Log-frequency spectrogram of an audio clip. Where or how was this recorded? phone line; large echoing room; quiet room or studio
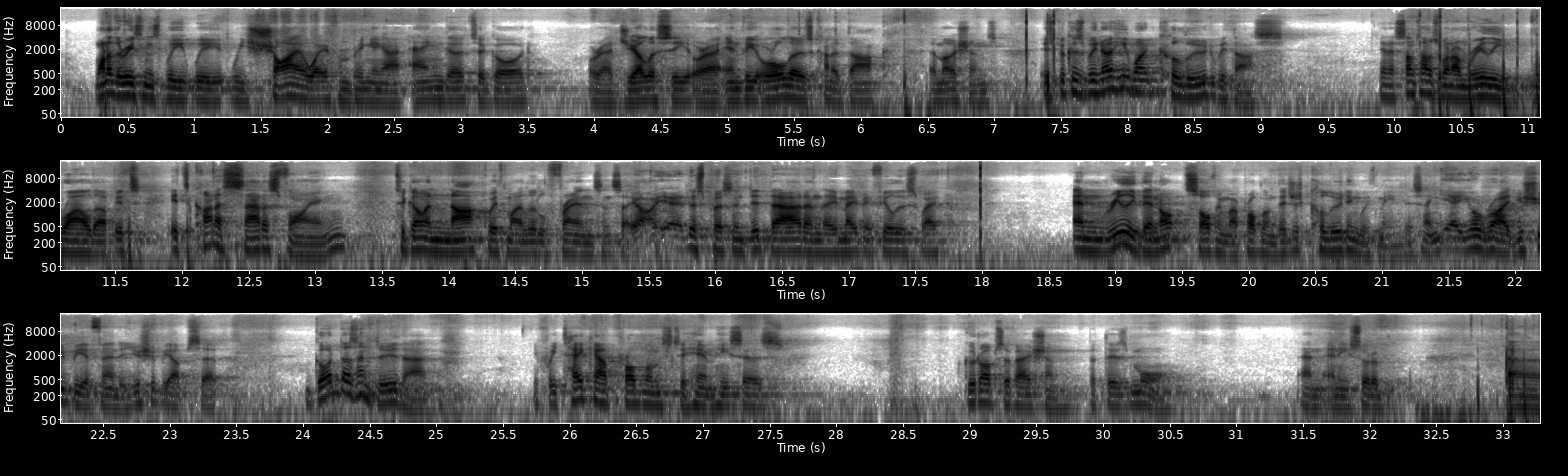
large echoing room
